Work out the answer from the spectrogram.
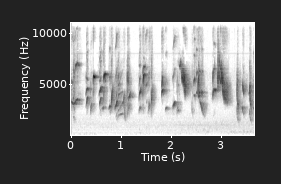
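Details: Rapid twittering song of a young male linnet in winter, bright chirps and short slurred notes in quick bursts with brief gaps.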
